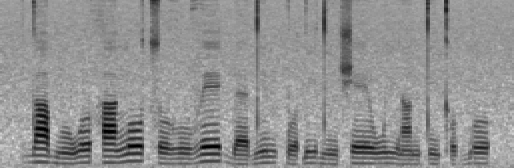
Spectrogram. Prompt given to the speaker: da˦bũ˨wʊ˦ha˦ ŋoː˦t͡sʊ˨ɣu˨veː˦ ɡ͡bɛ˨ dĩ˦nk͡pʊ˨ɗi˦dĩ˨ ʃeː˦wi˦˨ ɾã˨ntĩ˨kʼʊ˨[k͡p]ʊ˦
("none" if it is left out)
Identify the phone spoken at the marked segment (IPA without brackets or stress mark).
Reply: ɡ͡b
